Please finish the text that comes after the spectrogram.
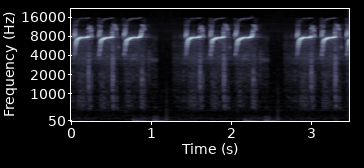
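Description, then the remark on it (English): A dolphin's signature whistle repeats in three quick bursts of three high, upswept whistles, loud, with short pauses between groups and no other sounds. “And don't forget, y'all, the signature call that dolphins use when they want to remind you that the word credits backwards is Stydirk is...”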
